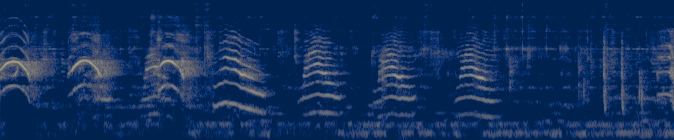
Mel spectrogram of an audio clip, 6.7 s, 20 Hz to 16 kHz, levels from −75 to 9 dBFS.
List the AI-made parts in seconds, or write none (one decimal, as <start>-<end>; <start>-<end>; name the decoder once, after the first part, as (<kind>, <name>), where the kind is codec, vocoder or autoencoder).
0.7-2.4 (autoencoder, DAC-VAE); 2.8-5.9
